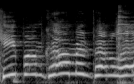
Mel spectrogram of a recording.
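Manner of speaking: very high excited cheer; squealing cheer. Real, not acted. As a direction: squeal it with delight. Host cheers on callers.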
